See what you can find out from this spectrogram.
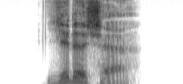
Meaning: inflection of jiddisch: 1. strong/mixed nominative masculine singular 2. strong genitive/dative feminine singular 3. strong genitive plural
- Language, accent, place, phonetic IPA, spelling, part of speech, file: German, Germany, Berlin, [ˈjɪdɪʃɐ], jiddischer, adjective, De-jiddischer.ogg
